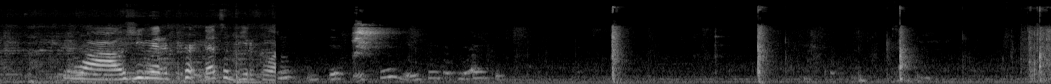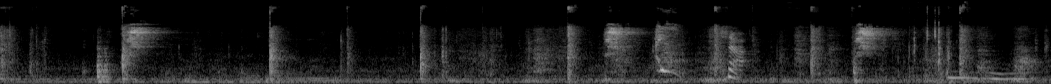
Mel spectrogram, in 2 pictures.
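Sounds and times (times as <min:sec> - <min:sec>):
rustling or scraping: 0:14.9 - 0:16.2.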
